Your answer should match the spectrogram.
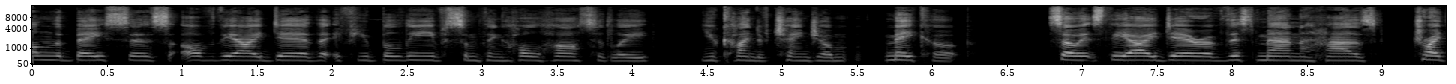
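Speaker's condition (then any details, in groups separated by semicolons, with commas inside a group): No condition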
